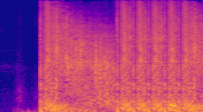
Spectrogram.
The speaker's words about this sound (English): That's a missile.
